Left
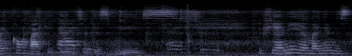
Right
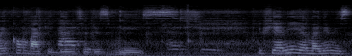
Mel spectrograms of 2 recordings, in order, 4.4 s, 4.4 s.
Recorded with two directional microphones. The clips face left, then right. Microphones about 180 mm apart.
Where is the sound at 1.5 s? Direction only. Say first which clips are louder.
Right 4 dB; 10° right (ahead or behind).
